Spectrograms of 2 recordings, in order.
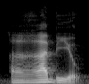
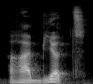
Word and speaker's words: Rabiot: Adrien Rabiot. The T at the end of Rabiot is silent. Do not pronounce Rabiot, but Adrien Rabiot.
